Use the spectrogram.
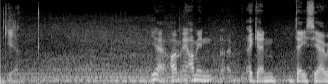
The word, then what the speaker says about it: Dacia: Yeah, I mean, again, Dacia is how an English person would phonetically pronounce it. But I mean, you've got, you've got to take into account different pronunciations in terms of different countries and things like that, and how they pronounce different letters.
